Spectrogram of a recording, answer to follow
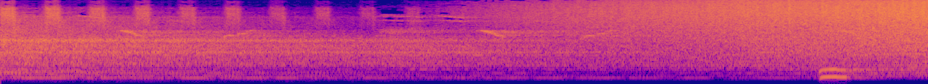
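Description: Riddim dubstep track winding down: a steady tick stops about halfway through, and a held low synth note fades under a hiss-like wash that slowly swells. Near the end a short vocal sample says 'Ooh', sliding in pitch.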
